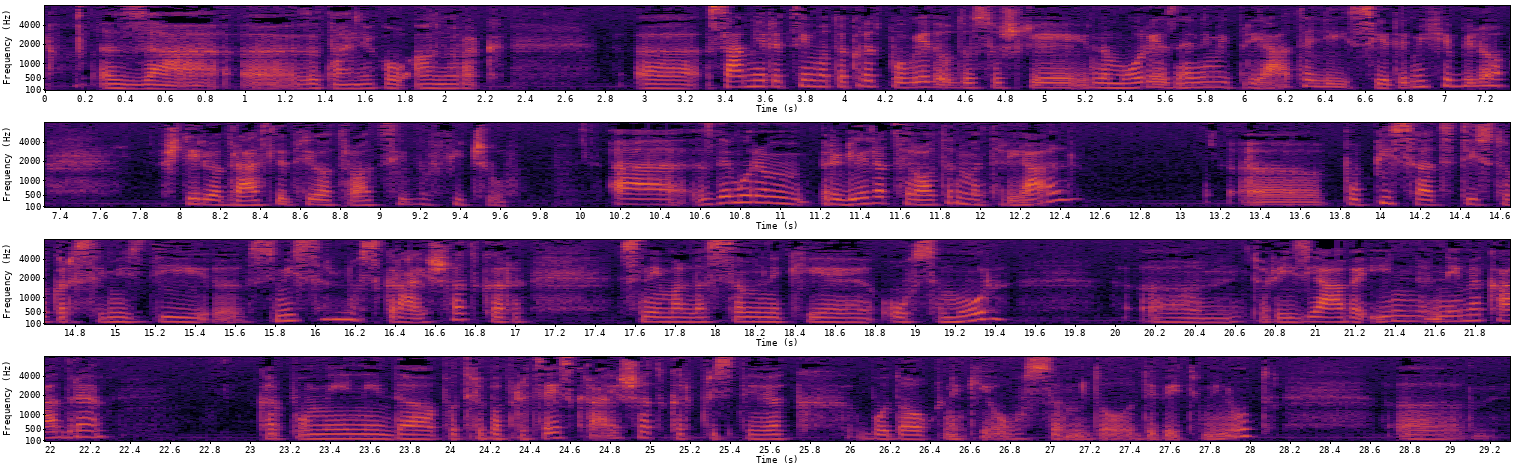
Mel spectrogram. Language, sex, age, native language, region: Slovenian, female, 30-49, Slovenian, Central Slovenia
